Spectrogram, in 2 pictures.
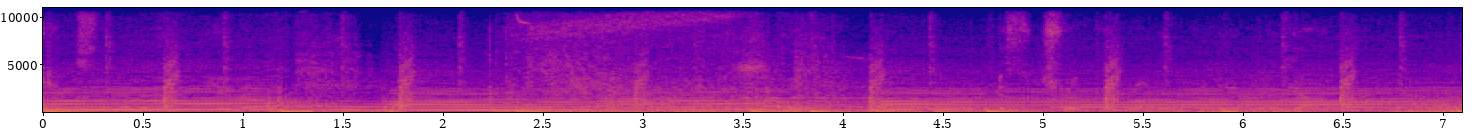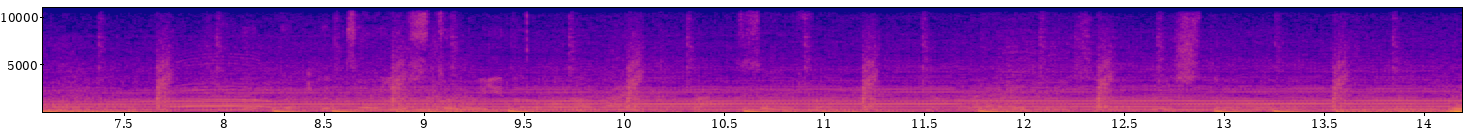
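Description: Race cars in the Need for Speed Underground 2 racing game drone with steady engine tones, shifting pitch through gear changes, with clicks and tire noise scattered throughout, while someone talks over the action.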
